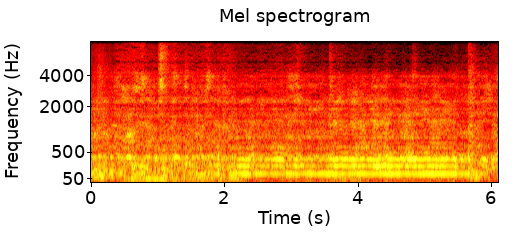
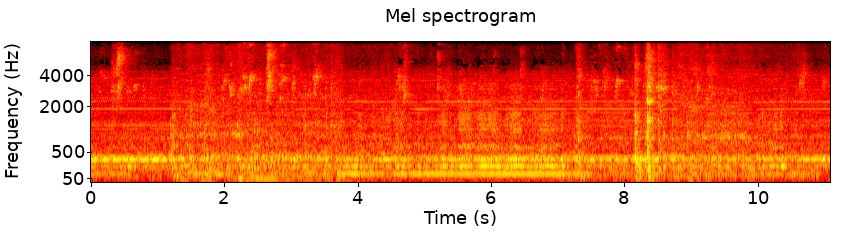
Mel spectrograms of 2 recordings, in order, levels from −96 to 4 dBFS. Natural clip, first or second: second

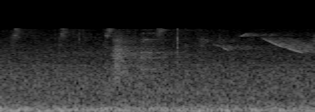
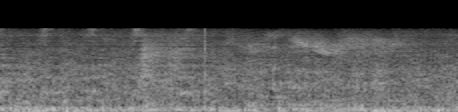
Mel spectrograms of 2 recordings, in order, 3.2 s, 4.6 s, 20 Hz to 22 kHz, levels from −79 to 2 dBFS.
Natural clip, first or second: first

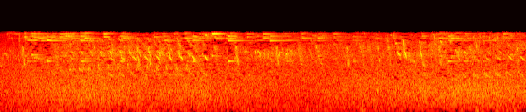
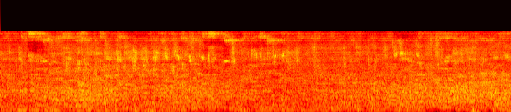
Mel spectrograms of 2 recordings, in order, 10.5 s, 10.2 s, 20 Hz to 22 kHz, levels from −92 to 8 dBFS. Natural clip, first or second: first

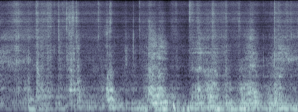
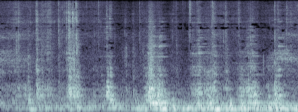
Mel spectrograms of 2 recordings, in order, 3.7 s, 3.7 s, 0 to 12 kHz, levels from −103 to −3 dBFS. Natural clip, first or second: second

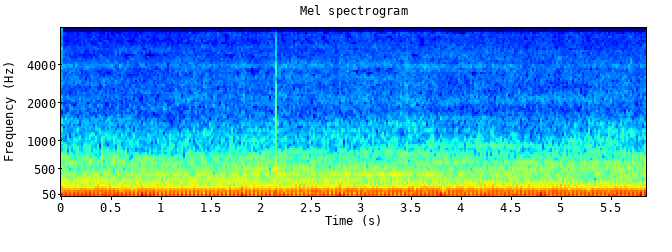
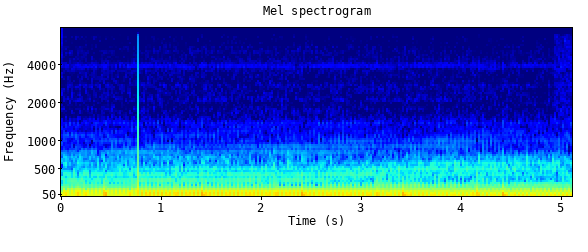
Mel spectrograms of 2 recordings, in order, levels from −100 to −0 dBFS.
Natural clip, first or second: second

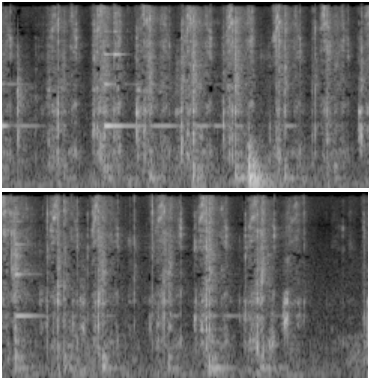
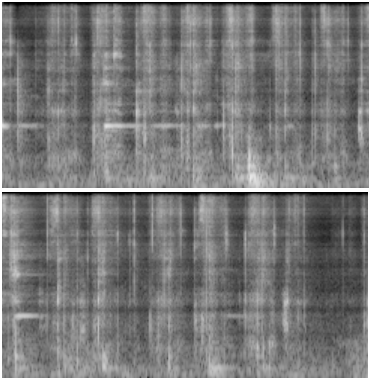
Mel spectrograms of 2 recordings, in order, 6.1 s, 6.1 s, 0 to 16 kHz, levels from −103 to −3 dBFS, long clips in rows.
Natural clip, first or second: first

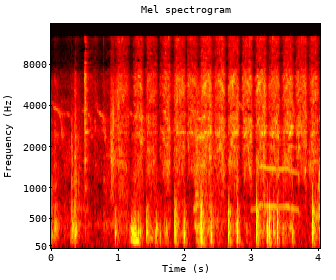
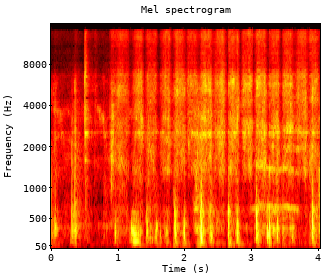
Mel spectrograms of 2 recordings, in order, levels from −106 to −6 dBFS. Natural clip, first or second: first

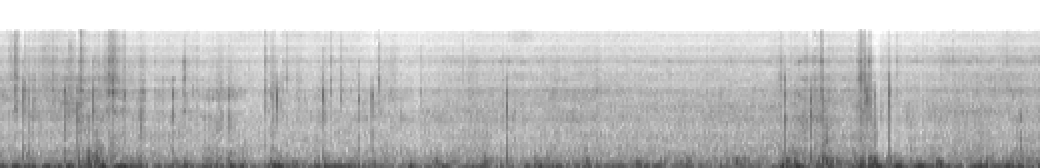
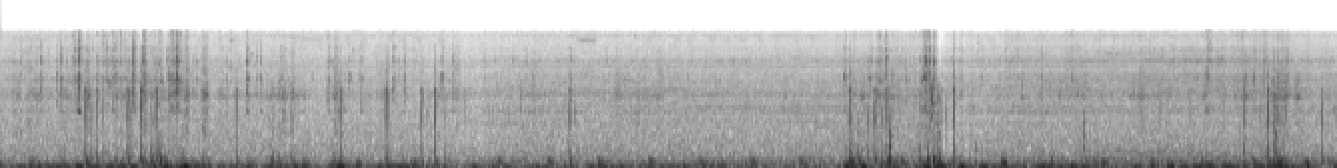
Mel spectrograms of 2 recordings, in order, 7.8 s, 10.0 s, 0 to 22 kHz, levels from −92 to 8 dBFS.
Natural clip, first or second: second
